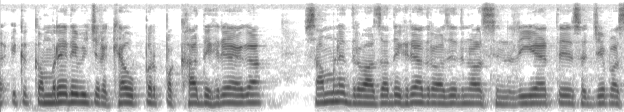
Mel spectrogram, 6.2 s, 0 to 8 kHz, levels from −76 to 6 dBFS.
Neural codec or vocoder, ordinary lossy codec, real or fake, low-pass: none; none; real; 7.2 kHz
